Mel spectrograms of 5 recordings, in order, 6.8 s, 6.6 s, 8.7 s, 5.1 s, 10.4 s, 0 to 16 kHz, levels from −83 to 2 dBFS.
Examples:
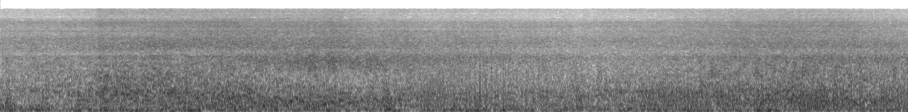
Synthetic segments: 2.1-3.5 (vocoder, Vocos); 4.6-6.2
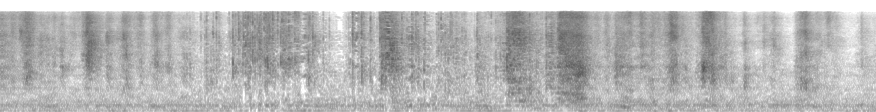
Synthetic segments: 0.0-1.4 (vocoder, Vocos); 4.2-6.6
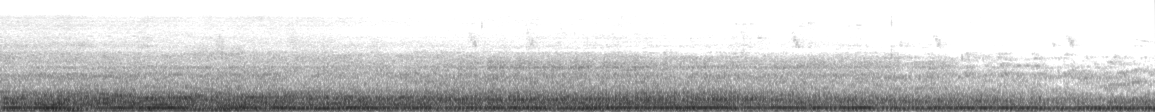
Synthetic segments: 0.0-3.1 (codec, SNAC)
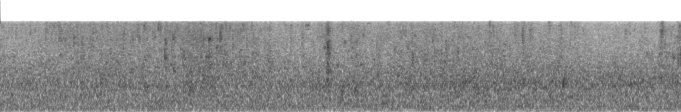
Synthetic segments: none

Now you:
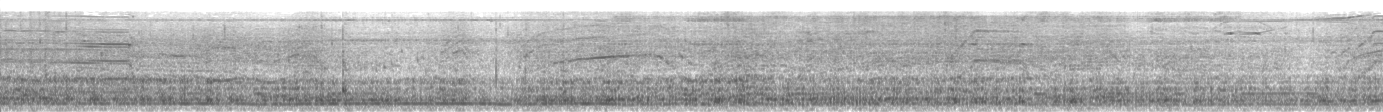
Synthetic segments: 4.6-9.3 (vocoder, Vocos)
